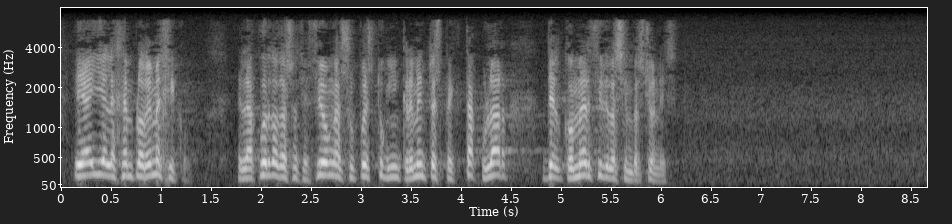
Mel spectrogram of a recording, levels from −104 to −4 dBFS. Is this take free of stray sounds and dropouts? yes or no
yes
